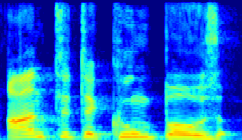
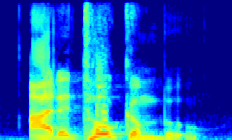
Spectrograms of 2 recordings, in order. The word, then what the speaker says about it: Antetokounmpo: Now, it's spelled Antetokounmpo.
